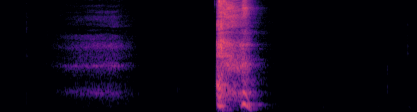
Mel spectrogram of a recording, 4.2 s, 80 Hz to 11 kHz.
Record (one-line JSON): {"cough_length": "4.2 s", "cough_amplitude": 2811, "cough_signal_mean_std_ratio": 0.23, "survey_phase": "beta (2021-08-13 to 2022-03-07)", "age": "45-64", "gender": "Female", "wearing_mask": "No", "symptom_none": true, "smoker_status": "Never smoked", "respiratory_condition_asthma": false, "respiratory_condition_other": false, "recruitment_source": "REACT", "submission_delay": "8 days", "covid_test_result": "Negative", "covid_test_method": "RT-qPCR"}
